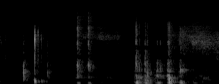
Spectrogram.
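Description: Kitchen knife cutting through kinetic sand: a scattered run of crisp taps and soft thuds as cut slabs of sand crumble and fall and the blade meets the surface below, busiest in the second half.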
